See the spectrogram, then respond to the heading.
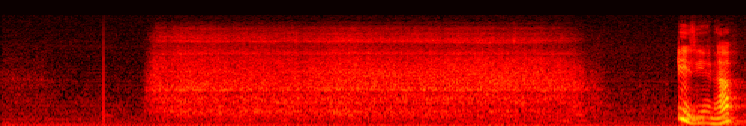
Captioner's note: breathing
